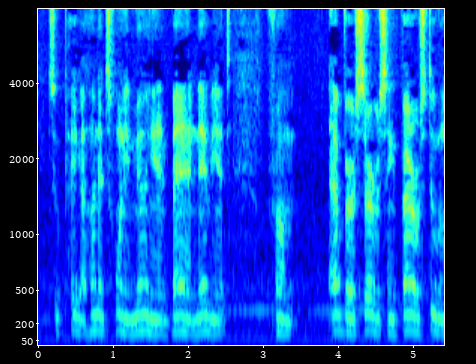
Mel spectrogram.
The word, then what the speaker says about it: Navient: okay this is about is pronounced naviant I pronounce correctly to payback student loan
